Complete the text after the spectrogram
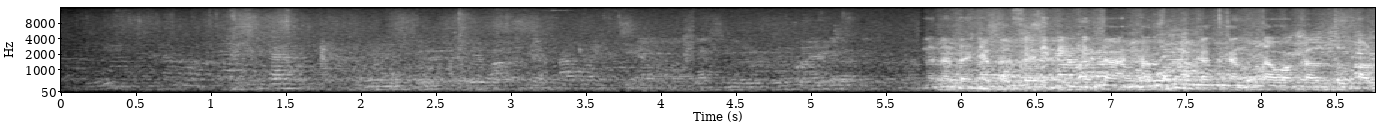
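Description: A middle-aged man speaks steadily into microphones, first a little distant and then close and loud.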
